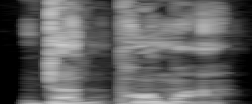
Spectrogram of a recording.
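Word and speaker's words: bDug-spos-ma: pronounced Fren Bama, and Dug Sposma, pronounced Dugpoma.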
